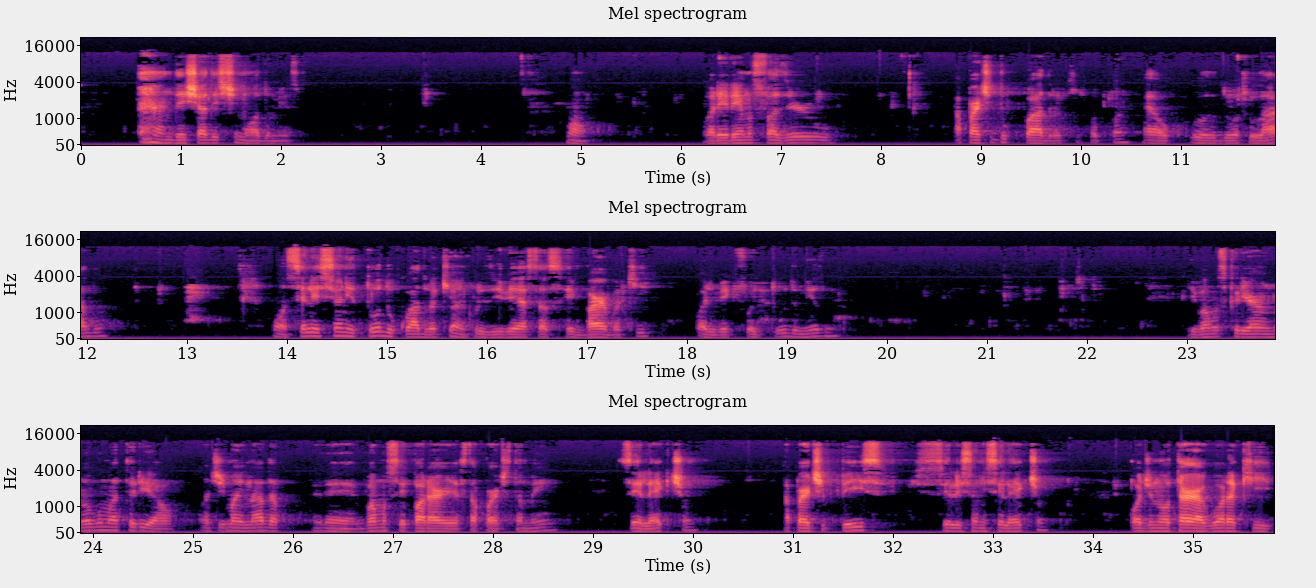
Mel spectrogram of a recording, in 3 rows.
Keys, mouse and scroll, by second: 1.6 right click, 1.6 middle click, 1.6 KP_Decimal, 1.6 shift+space, 2.3 middle click, 2.9 scroll up 1, 3.4 a, 3.6 middle click, 5.0-5.3 scroll up 2, 5.3 shift+middle click, 5.7 middle click, 6.1 shift+middle click, 6.6 middle click, 7.2 shift+middle click, 7.7 right click, 8.1 Tab, 8.4 right click, 8.8 Tab, 9.0 right click, 9.4 Tab, 9.7 right click, 10.1 middle click, 10.5 shift+middle click, 11.3 middle click, 12.1 right click, 12.8 KP_Decimal, 13.5 middle click, 13.8-14.3 scroll up 2, 14.3 middle click, 16.1 alt+shift+right click, 16.6 middle click, 17.3 z, 17.7 middle click, 18.5 z, 18.8 middle click, 19.6 z, 19.9 middle click, 20.6 alt+z, 20.9 middle click, 21.3 alt+z.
